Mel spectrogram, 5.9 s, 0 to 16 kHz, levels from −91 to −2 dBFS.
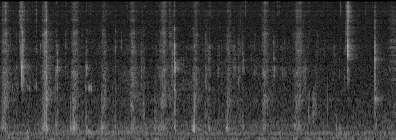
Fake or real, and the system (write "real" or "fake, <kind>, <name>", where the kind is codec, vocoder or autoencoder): fake, vocoder, BigVGAN v2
